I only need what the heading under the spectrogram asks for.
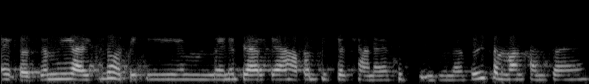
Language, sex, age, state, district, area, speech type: Marathi, female, 45-60, Maharashtra, Amravati, urban, conversation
